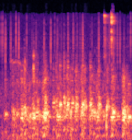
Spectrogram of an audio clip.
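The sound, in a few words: chickens clucking on a chicken farm in a video game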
